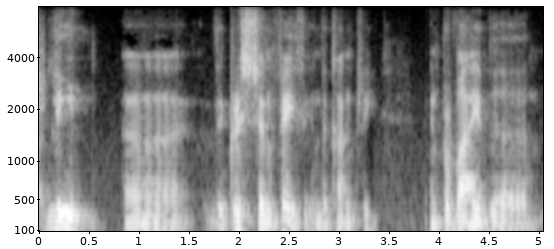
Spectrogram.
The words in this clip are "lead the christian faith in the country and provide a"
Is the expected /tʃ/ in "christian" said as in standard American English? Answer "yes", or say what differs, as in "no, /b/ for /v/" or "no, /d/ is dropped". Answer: yes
